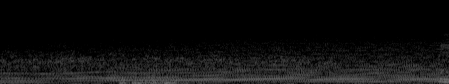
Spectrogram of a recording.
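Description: Ford Mach1 race car in a racing game at Watkins Glen accelerating out of a corner: a fairly quiet engine whose harmonic whine climbs steadily in pitch as power is applied, with a brief low thump mid-pull.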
